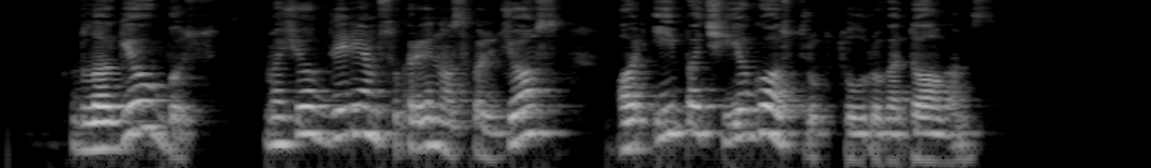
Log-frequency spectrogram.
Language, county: Lithuanian, Kaunas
